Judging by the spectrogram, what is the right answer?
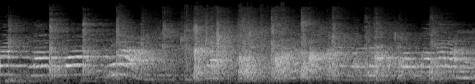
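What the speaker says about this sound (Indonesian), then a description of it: "Tepuk tangan buat kelompok 2." A group of children clapping for the second group in a classroom, a dense run of claps mixed with voices, steady and fairly loud.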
